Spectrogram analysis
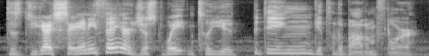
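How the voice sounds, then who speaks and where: A man's voice: fairly high pitch, expressive, fairly quick, a bit bright. A man narrating a tabletop roleplaying game as game master in an informal, conversational way. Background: background music.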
